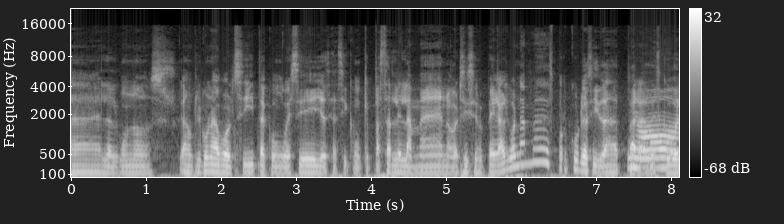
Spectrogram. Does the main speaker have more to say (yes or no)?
no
